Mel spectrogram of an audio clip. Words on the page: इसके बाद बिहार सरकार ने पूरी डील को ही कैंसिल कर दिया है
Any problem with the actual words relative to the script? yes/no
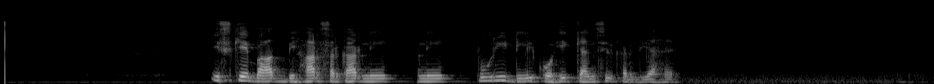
yes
